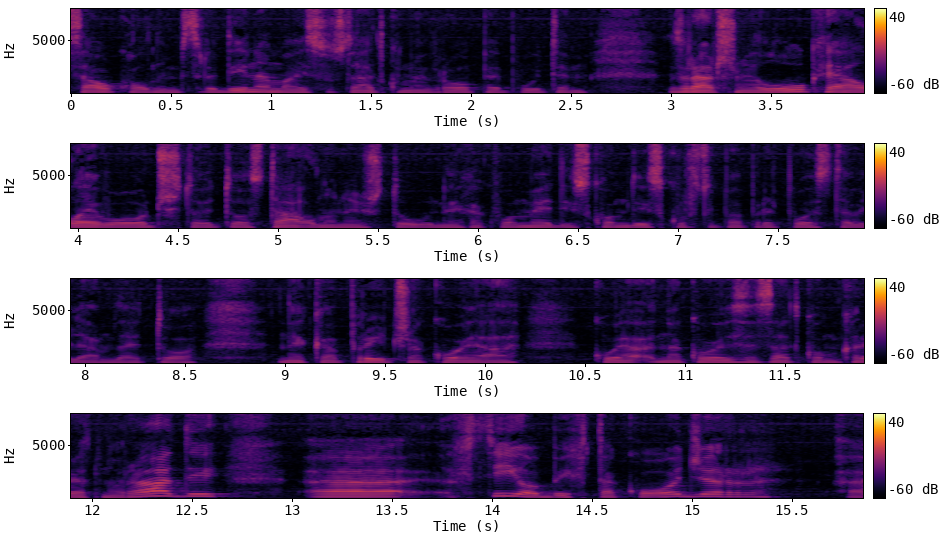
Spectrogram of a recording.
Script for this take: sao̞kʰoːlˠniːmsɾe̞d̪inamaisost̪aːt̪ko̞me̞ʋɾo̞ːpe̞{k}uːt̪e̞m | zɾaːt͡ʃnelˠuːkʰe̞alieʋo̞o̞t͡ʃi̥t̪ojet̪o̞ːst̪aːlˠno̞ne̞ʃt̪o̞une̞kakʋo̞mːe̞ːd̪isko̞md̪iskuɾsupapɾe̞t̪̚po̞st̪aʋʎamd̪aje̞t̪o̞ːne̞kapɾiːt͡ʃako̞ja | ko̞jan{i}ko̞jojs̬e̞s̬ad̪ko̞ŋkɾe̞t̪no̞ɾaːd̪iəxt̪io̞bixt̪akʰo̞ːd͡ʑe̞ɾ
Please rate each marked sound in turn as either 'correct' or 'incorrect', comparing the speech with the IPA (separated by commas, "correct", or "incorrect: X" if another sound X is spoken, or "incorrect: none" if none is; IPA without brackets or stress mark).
incorrect: p, incorrect: a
